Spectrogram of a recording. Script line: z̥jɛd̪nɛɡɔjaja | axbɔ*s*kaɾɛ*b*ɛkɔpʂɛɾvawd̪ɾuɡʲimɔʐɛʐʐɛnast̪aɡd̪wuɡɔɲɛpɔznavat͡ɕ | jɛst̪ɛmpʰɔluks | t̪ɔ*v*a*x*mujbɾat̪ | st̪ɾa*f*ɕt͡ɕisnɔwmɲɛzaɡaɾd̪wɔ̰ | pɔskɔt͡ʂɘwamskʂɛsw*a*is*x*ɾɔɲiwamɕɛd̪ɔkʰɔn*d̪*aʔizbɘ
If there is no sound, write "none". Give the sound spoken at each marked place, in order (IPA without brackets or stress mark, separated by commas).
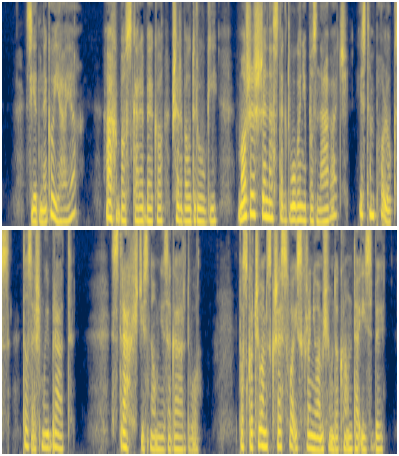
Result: s, b, z, ɕ, x, a, x, t̪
